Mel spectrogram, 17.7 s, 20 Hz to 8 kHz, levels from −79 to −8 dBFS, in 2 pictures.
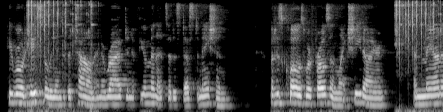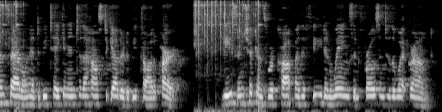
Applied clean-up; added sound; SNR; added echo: classical method WPE with log-MMSE.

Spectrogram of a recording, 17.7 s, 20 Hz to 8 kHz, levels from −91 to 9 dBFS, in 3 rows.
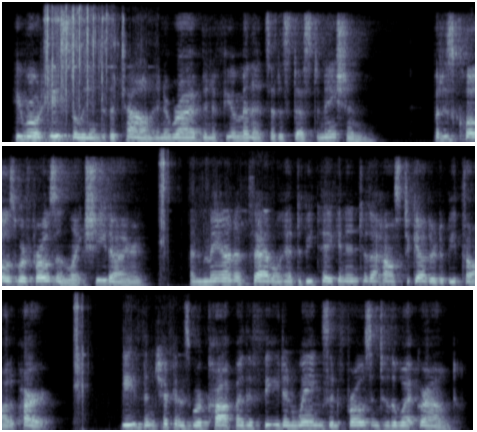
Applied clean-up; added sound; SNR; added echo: neural mask model DeepFilterNet 3.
